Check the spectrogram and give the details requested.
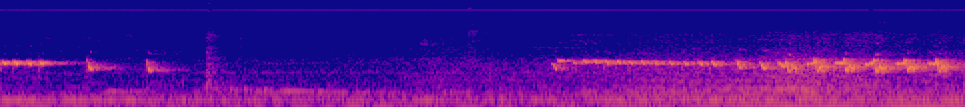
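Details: Female Javan myna calling a male: clear whistled notes, a short falling trio, then a long sustained whistle breaking into rapid warbling chatter, over low steady hum.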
